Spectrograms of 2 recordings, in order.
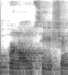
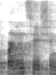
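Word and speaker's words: pronunciation: कई लोग उसको प्रोनाउंसिएशन कहते हैं जो कि सबसे बड़ी गलती है और उनको लगता है मैं सही हूं। जबकि इसको प्रोनंसिएशन कहते हैं।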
